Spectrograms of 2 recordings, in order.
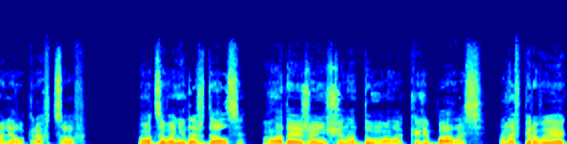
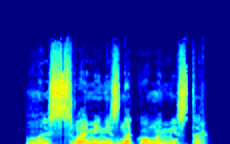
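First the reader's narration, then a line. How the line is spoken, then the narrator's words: Muttered. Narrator (Russian): пробормотала миссис Кларк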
